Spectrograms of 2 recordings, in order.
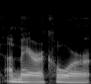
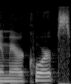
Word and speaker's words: AmeriCorps: So sometimes people say AmeriCorps. We don't do that, but it is AmeriCorps.gov.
